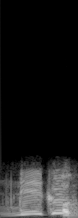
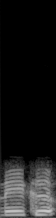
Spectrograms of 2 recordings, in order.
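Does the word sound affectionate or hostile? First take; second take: hostile; affectionate. First: The word is said angrily and with contempt. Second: The word is said warmly and affectionately. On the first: It is an insult. "It's full of venom" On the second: It is a friendly greeting. "there is a love in it"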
